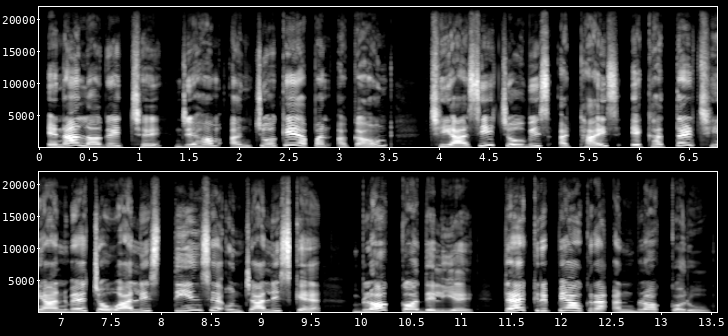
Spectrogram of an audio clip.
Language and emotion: Maithili, neutral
